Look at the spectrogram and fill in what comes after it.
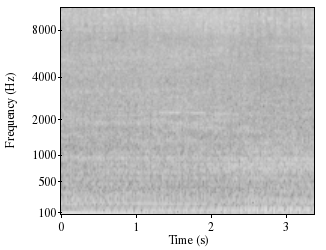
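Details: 2003 Chevy Silverado Classic V8 with a no-crank fault, started during diagnosis while the crank fuse still shows no voltage from the ignition switch and left to warm up: steady, even low rumble with no knocks or misses; normal idle.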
